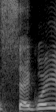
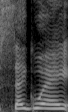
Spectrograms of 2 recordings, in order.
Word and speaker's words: segue: Both Segway and Segway share a pronunciation, and the spelling S-E-G-W-A-Y looks more logical to us than fucking Segu.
